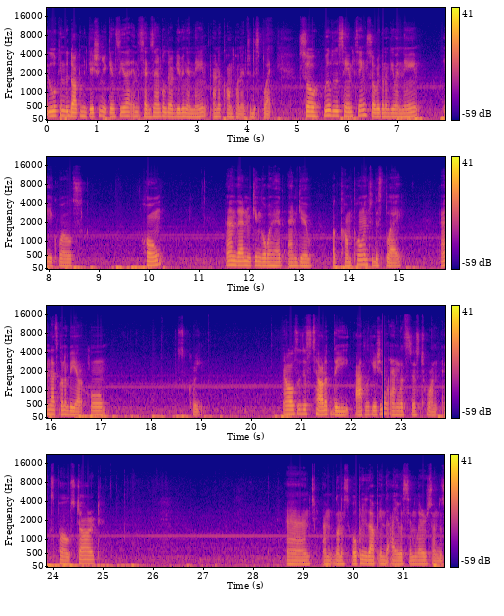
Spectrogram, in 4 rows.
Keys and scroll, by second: 0.2 BackSpace, 4.4 BackSpace, 5.8-10.3 typing, 6.0 Left, 13.4-17.5 typing, 18.1 alt+Escape, 18.6 shift+s, 19.0 Return, 20.6 super+j, 22.6-25.6 typing, 28.9 typing, 31.5 typing.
